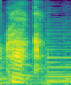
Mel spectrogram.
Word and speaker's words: craic: what crack no no it's not what you're thinking it's spelled like this honey grabs a napkin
